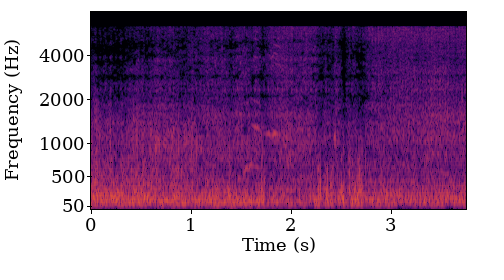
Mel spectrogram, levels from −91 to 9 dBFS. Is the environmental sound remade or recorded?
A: recorded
